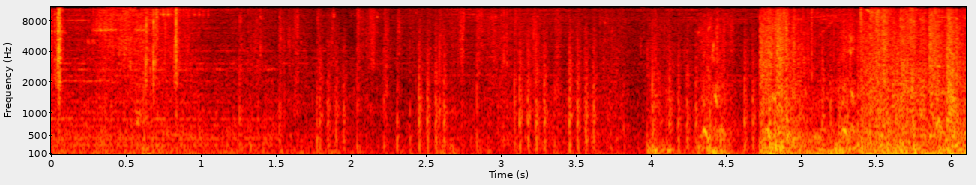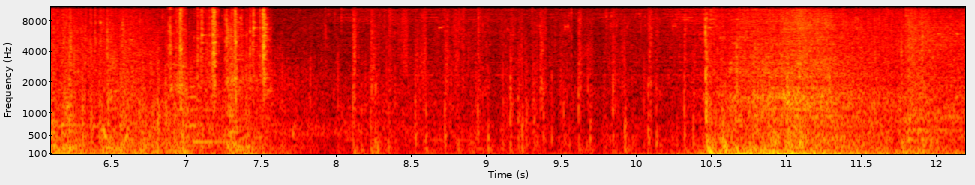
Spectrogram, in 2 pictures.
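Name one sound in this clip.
A pickaxe swings with a whoosh.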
